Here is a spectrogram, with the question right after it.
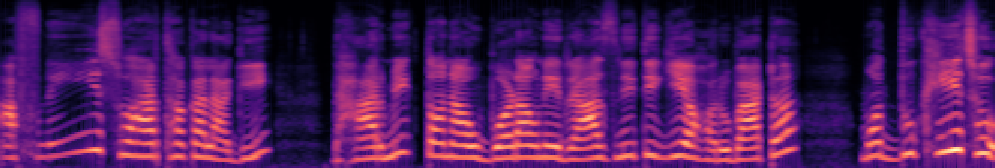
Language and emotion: Nepali, disgusted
